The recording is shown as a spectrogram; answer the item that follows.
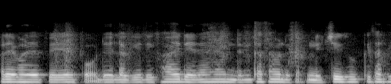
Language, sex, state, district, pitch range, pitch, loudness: Hindi, male, Madhya Pradesh, Umaria, 110-115 Hz, 110 Hz, -16 LUFS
